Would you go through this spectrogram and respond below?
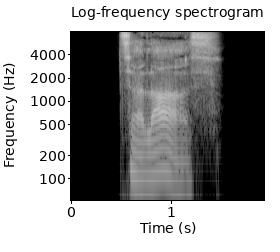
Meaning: first/third-person singular preterite of zerlesen
- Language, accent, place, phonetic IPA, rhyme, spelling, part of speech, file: German, Germany, Berlin, [t͡sɛɐ̯ˈlaːs], -aːs, zerlas, verb, De-zerlas.ogg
